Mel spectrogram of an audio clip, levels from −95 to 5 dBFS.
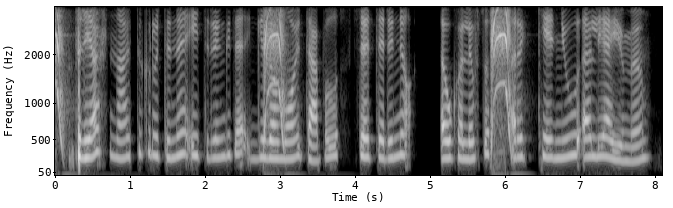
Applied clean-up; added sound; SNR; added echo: none; Drill; 5 dB; none.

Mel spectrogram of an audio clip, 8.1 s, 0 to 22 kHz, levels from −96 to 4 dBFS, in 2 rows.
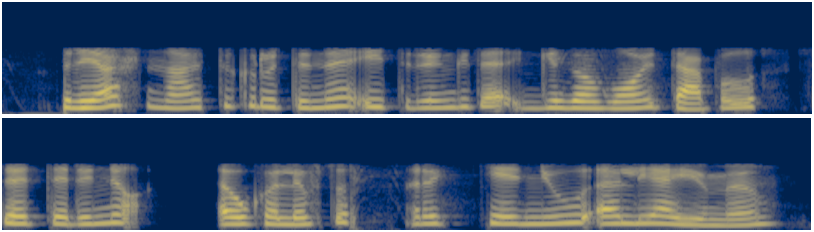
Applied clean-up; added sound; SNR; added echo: neural mask model DeepFilterNet 3.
